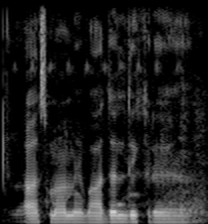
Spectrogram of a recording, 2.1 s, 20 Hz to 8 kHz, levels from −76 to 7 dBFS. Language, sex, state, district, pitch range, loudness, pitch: Hindi, male, Bihar, Saharsa, 110-115 Hz, -21 LUFS, 110 Hz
